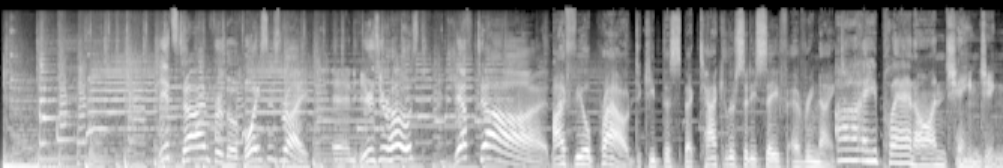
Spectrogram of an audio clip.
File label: animation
